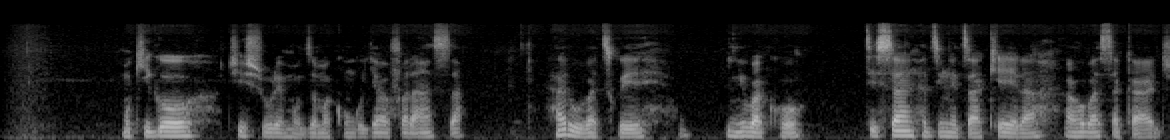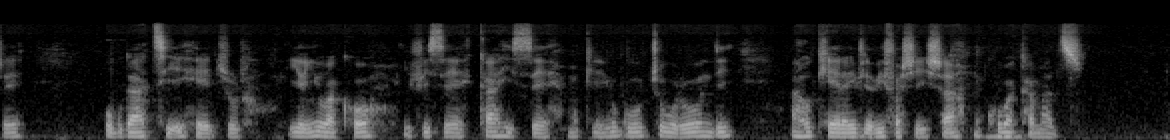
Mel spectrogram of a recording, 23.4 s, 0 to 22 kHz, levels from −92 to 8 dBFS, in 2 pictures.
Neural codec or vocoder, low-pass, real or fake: none; 10.8 kHz; real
